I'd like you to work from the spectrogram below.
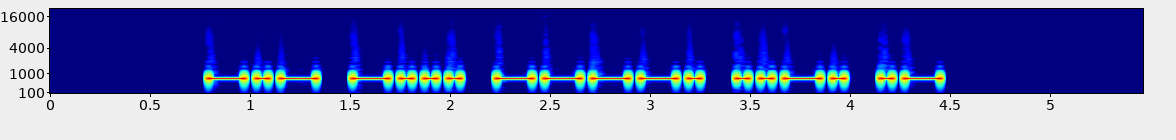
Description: Morse code, heard as a keyed tone, about 23 wpm, 700 Hz. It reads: KB9FA
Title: Speed Racing - USA 2x2 Call Signs 20wpm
